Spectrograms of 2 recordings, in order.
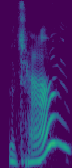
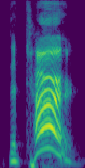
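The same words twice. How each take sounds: First: It sounds hesitant and unsure, like a question. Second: It sounds firm and confident, like a statement. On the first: The speaker doubts the claim. The speaker calls it wrong. "start having a lack of confidence and start going" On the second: The speaker stands firmly behind the claim. The speaker calls it right. "You got to be more sure of yourself"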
